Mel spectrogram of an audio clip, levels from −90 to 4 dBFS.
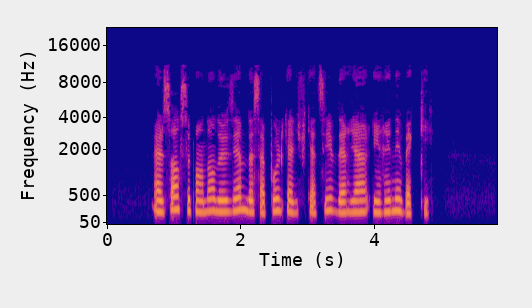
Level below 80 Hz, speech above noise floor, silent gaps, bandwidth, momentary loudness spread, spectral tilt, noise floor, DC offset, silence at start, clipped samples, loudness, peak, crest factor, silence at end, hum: -76 dBFS; 53 dB; none; 11.5 kHz; 6 LU; -5.5 dB/octave; -77 dBFS; under 0.1%; 0.7 s; under 0.1%; -25 LUFS; -6 dBFS; 20 dB; 1.05 s; none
